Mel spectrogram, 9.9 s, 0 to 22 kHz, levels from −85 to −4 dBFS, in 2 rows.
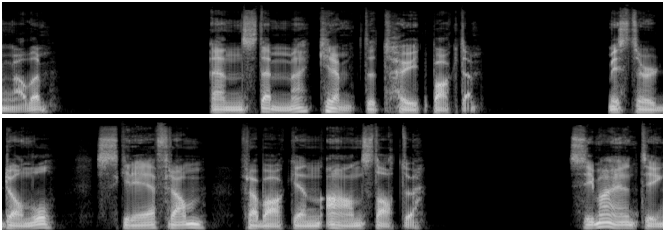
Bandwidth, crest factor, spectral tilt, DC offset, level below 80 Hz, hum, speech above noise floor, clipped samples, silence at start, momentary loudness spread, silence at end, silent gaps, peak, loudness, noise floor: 18 kHz; 22 dB; -4 dB/octave; under 0.1%; -54 dBFS; none; 63 dB; under 0.1%; 0 s; 9 LU; 0 s; none; -2 dBFS; -24 LUFS; -87 dBFS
